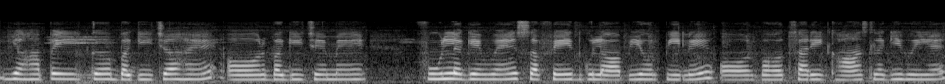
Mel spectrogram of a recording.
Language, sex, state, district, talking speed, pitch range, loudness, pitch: Hindi, female, Chhattisgarh, Raigarh, 150 wpm, 225-245 Hz, -17 LUFS, 235 Hz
